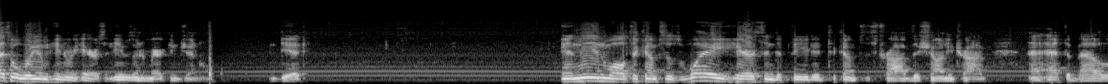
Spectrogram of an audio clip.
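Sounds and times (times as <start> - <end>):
faint hum of level tones: 0.0 - 11.0.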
